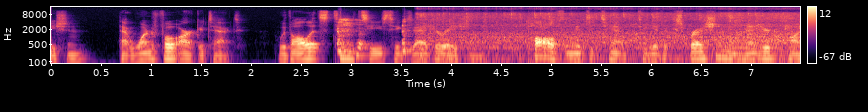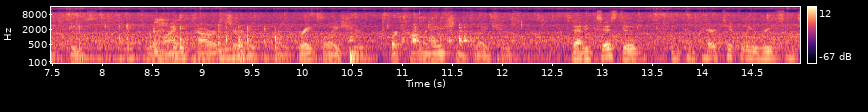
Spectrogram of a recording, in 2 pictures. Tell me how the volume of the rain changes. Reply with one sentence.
The loudness of the rain stays about the same.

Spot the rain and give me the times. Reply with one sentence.
The rain can be heard from 3.6 to 14.9 s.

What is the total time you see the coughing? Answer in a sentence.
You can hear the coughing for 2 seconds altogether.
